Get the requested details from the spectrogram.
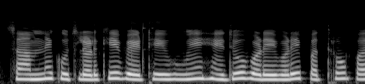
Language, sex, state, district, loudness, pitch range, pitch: Hindi, female, Haryana, Charkhi Dadri, -13 LUFS, 230-260 Hz, 240 Hz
